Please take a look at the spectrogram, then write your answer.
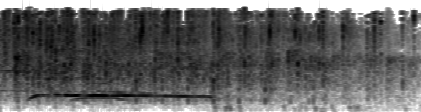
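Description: A crowd claps in a dense, steady burst of applause for about four seconds, with a thin sustained tone sounding over it during the first two seconds.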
